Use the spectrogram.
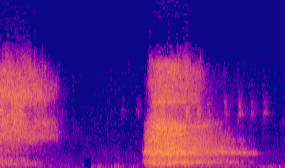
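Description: Slow deep breaths during a lymph-drainage self massage: one long breath fading out, a quiet pause, then a second long, loud airy breath, close to the mic.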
